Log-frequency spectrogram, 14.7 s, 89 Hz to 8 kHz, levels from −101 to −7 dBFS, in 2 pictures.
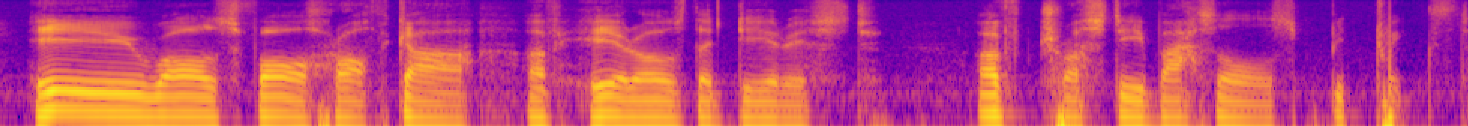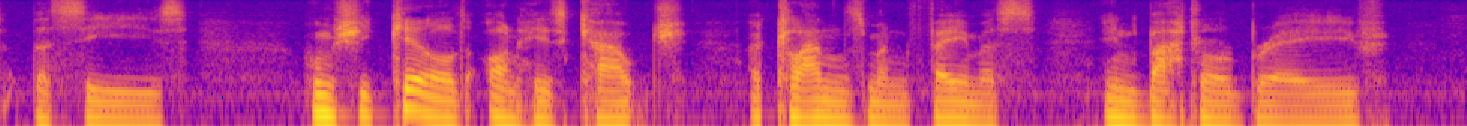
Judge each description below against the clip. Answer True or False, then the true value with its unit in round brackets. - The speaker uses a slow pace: True (105 wpm)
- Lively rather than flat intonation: False (4.1 semitones)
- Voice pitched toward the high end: False (110 Hz)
